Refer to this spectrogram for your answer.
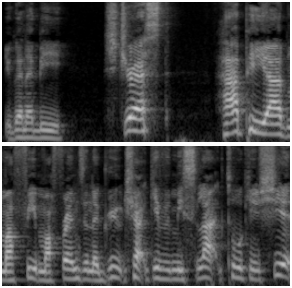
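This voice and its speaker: The recording is very clean, with a silent background. A man talks in a high, animated voice with lively intonation. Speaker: sports fan commentator on video channel. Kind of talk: casual post-game reaction monologue.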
